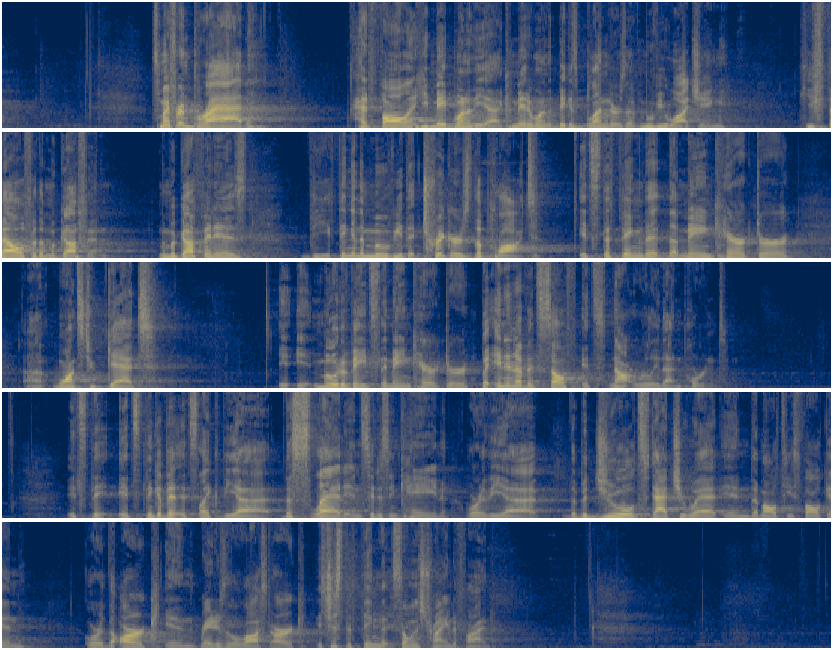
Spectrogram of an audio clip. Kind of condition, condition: setting, live audience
